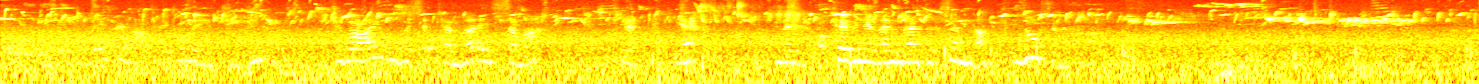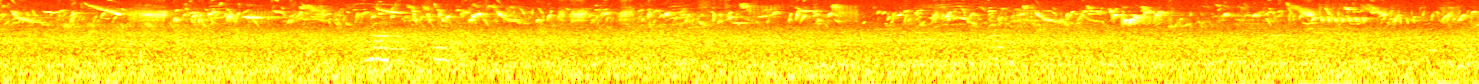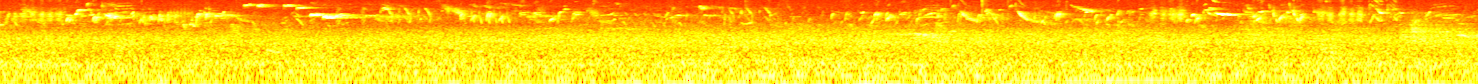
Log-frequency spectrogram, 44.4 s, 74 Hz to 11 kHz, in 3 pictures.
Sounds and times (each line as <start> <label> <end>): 0.0 Birds 44.3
